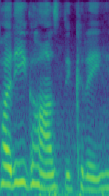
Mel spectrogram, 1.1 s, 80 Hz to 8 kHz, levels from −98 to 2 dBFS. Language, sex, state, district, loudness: Hindi, female, Uttar Pradesh, Ghazipur, -21 LUFS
